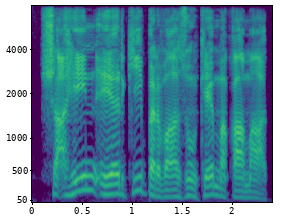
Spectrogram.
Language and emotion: Urdu, neutral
